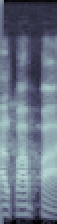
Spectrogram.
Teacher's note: Nah ini penyakit saya, penyakit orang Sunda alpapa ya. P, F-nya ke P ya. Harusnya F.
